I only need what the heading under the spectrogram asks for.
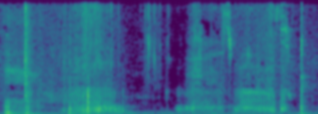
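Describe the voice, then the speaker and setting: Slow, soft spa whisper role-play, woman. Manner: gentle, attentive personal-care instructions. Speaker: spa facial therapist in ASMR role-play.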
